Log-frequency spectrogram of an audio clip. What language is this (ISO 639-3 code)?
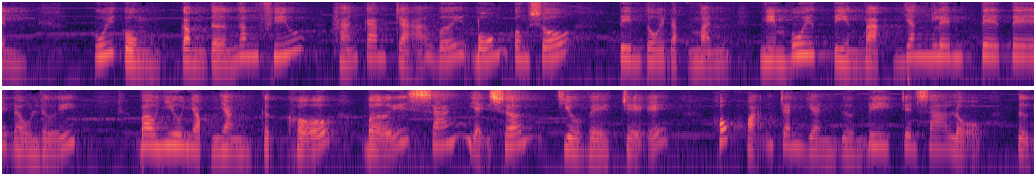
vie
